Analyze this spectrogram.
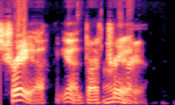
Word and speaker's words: Traya: It's Treya.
